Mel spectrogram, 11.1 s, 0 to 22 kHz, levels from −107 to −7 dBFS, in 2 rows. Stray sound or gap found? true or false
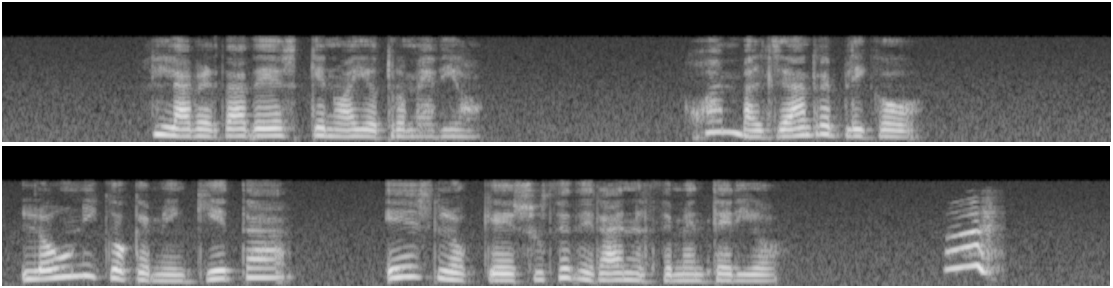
true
